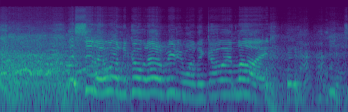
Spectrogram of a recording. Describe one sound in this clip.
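An elderly man speaks loudly and with exasperation.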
